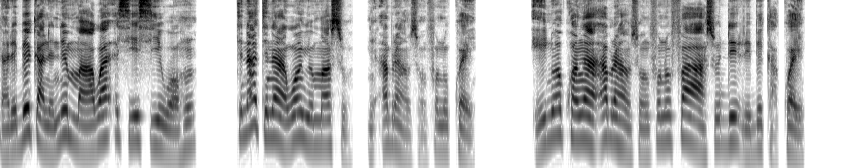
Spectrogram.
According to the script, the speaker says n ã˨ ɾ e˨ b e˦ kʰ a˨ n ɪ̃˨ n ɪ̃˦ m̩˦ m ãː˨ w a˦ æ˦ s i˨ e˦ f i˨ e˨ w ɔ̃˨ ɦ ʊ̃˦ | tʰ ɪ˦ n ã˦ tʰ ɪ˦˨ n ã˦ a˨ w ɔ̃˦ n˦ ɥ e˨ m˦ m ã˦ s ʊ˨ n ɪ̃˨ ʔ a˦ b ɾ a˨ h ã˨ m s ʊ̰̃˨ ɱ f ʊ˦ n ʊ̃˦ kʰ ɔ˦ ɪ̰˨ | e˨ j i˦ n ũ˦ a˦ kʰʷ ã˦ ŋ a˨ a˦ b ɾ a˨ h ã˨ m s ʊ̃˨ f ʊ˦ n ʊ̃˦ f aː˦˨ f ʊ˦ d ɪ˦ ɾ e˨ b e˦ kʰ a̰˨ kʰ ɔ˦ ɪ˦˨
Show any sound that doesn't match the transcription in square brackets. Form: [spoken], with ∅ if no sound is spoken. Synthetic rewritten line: n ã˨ ɾ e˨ b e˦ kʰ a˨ n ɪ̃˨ n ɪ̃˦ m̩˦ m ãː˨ w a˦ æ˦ s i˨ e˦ [s] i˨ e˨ w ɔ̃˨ ɦ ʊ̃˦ | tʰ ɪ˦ n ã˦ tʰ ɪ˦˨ n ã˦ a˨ w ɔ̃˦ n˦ ɥ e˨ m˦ m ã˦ s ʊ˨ n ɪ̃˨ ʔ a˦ b ɾ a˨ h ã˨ m s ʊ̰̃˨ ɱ f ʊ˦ n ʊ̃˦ kʰ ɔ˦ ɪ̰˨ | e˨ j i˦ n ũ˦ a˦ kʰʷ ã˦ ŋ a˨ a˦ b ɾ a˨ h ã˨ m s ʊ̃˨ f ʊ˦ n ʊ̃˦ f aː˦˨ [s] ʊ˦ d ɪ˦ ɾ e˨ b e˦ kʰ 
